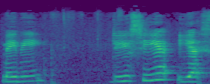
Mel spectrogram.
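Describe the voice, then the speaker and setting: A woman speaks at a very slow pace with ordinary pitch variation. Background noise is noticeable. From Portugal and France. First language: Portuguese or French. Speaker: tarot reader. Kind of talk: tarot reading to camera, casual. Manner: casual, hesitant with fillers.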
